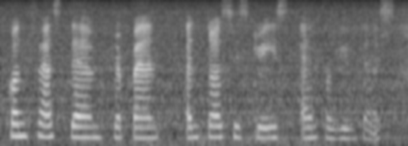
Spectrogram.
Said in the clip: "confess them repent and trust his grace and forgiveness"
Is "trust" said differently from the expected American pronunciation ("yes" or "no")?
yes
